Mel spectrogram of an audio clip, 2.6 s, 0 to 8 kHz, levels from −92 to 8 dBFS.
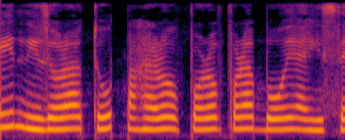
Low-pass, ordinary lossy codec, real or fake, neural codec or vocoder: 7.2 kHz; none; fake; codec, 16 kHz, 4 kbps, X-Codec, WavLM features, trained on Multilingual LibriSpeech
